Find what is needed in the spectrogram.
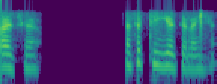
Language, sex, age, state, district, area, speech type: Santali, female, 18-30, West Bengal, Jhargram, rural, conversation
